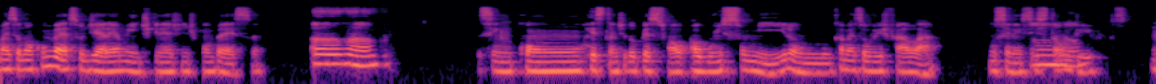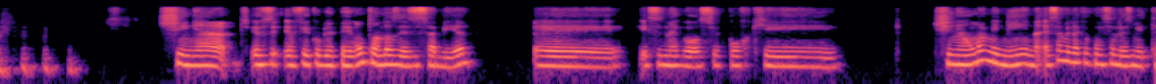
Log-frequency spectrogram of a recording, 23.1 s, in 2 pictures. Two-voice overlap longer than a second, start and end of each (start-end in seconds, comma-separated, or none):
none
